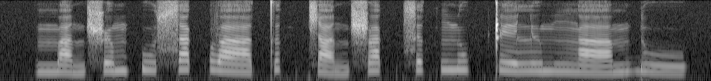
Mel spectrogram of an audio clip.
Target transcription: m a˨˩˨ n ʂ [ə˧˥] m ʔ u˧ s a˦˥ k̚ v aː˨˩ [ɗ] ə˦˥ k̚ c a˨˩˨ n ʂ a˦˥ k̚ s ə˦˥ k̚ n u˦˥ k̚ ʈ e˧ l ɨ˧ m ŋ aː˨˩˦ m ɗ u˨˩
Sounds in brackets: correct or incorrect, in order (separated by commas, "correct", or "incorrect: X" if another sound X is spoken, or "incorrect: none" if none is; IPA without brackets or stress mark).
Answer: correct, incorrect: t̪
